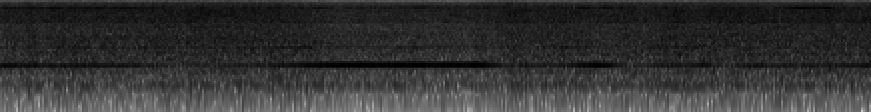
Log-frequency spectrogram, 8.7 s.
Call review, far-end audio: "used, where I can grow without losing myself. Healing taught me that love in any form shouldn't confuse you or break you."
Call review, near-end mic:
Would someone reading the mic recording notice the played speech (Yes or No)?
No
